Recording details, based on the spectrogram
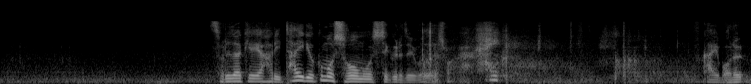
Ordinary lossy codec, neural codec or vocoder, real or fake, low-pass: none; codec, 16 kHz, 1 kbps, X-Codec, WavLM features, trained on Multilingual LibriSpeech; fake; none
